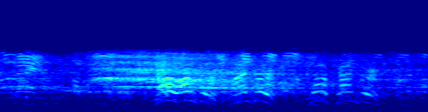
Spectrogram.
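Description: Several voices calling out and shouting over one another, loudest between about one and two seconds in.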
